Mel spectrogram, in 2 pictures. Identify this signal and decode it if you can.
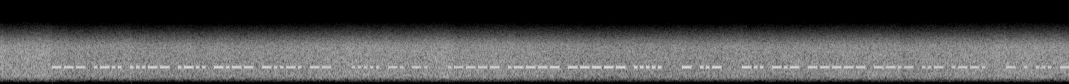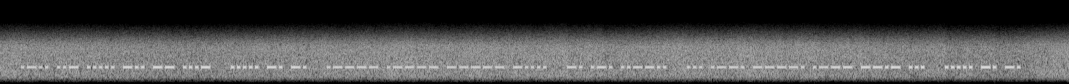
Morse code, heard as a keyed tone, machine-sent, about 40 wpm, 810 Hz, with heavy radio static. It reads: OL3LY/M 5NN 1105 TU DK0QUP TEST LU5DMV 5NN 1106 NR? SP9JQS 5NN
